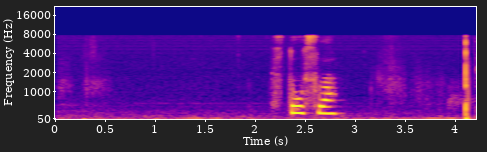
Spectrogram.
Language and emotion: Russian, neutral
